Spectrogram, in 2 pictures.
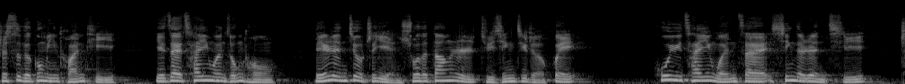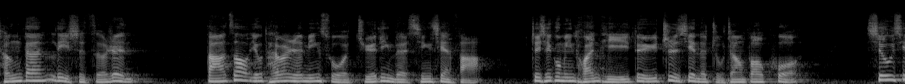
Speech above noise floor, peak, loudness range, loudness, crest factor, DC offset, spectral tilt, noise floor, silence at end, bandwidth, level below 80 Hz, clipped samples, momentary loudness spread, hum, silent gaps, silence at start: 32 dB; -10 dBFS; 1 LU; -30 LUFS; 20 dB; under 0.1%; -5.5 dB/octave; -61 dBFS; 0 s; 12.5 kHz; -58 dBFS; under 0.1%; 7 LU; none; none; 0 s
